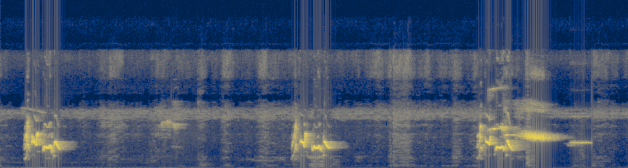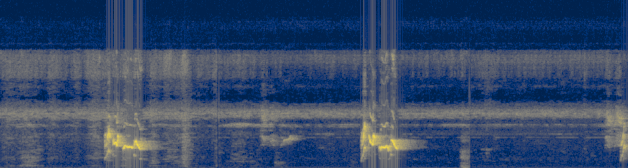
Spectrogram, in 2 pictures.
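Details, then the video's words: Sooty-headed bulbul singing lively chatter: short bubbly, warbled phrases repeated about every two and a half seconds, each a quick tumble of bright notes with slurred ends, over quiet background. "Suara burung Kutilang Gacor || Ocehan Kutilang"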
